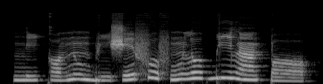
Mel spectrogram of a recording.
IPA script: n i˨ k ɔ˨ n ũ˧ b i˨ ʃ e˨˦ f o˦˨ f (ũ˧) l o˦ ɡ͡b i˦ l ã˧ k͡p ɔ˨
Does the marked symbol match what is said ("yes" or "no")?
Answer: no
